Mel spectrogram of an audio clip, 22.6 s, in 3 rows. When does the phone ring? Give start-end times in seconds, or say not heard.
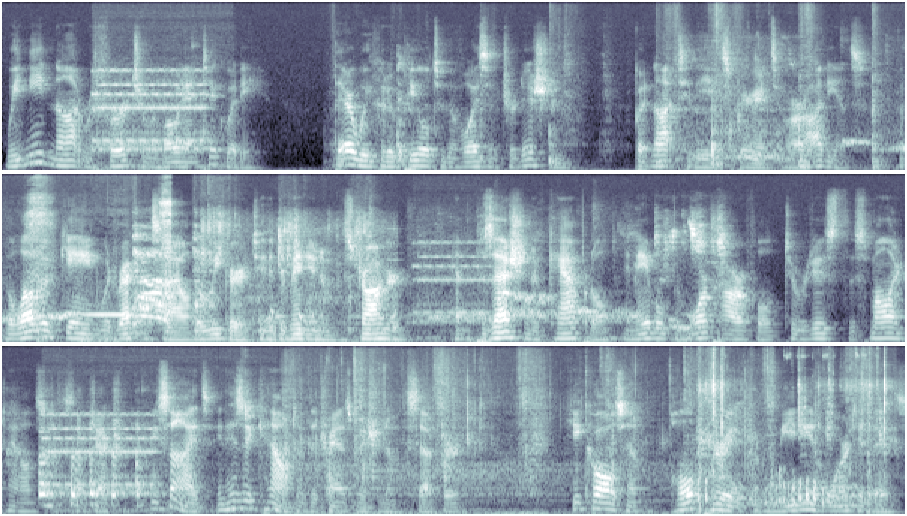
0.7-1.9, 10.9-11.8, 15.3-17.4.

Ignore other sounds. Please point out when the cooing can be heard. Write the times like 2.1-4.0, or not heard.
5.5-13.7, 20.8-22.5.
